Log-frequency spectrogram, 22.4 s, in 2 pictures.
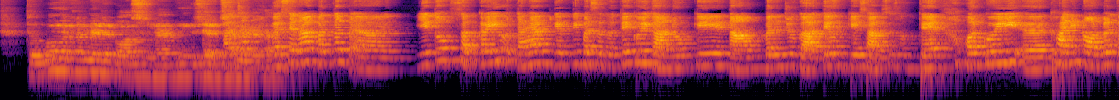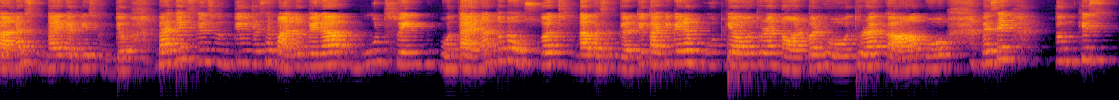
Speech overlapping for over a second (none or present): none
